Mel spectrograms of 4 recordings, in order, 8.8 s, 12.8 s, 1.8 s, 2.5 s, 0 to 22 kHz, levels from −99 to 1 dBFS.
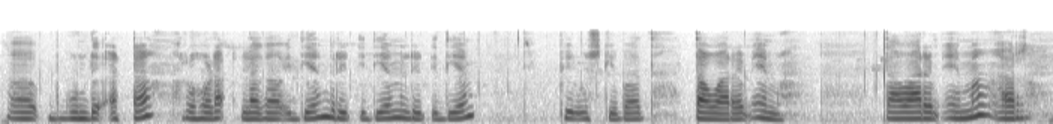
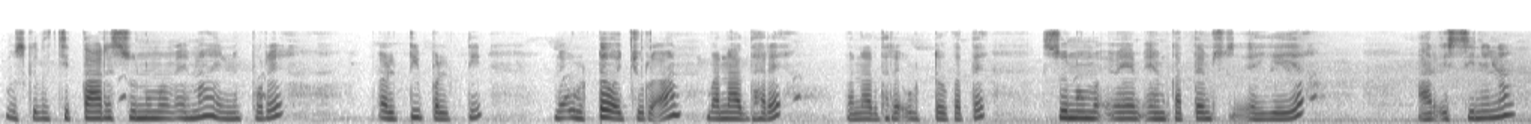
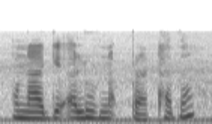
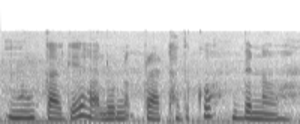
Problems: none marked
